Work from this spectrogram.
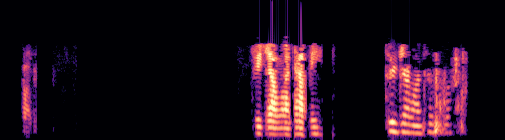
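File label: Scottsdale Police Department South Dispatch; Regional Wireless Cooperative (RWC) - Simulcast H- Scottsdale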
